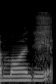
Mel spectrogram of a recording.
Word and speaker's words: Maundy: On Thursday, I went to, how do you say it, Maundy? – Maundy Thursday? – Yeah, Maundy.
